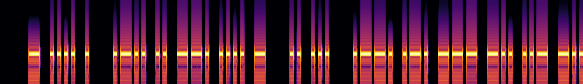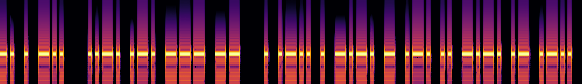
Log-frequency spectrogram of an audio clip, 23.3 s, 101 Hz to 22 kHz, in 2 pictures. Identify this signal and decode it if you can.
Morse code, heard as a keyed tone, about 17 wpm, 700 Hz. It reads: THE LIGHT IS PRODUCED FROM ELECTRICAL
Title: Sentences from Top 1000 Words - Review Part 6 - 17wpm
